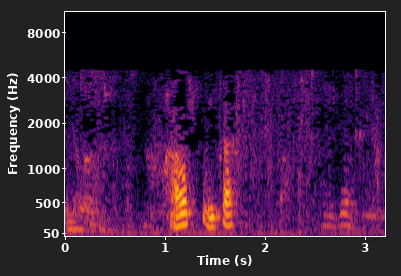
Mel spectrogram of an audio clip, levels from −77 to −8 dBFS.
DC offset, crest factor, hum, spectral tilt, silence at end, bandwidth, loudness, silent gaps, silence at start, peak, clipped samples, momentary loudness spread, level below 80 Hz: under 0.1%; 22 dB; none; -10 dB/octave; 0 s; 4.8 kHz; -26 LUFS; none; 0 s; -8 dBFS; under 0.1%; 20 LU; -50 dBFS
